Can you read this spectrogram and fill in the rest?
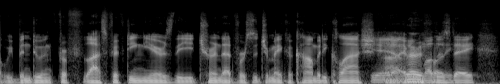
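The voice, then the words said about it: Smooth radio voice. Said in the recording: “dope voiced ... You have a very good radio voice. ... You do have a nice smooth radio voice.”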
